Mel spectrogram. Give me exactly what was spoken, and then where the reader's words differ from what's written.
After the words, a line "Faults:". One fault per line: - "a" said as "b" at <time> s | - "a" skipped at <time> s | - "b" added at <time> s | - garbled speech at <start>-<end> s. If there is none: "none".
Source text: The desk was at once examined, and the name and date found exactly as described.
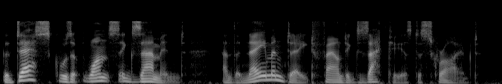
The desk was at once examined, and the name and date found exactly as described.
Faults:
none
